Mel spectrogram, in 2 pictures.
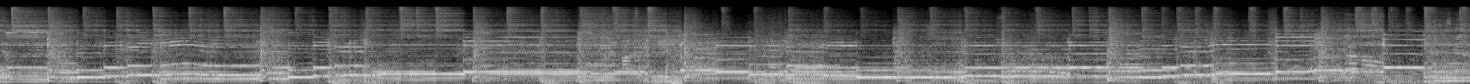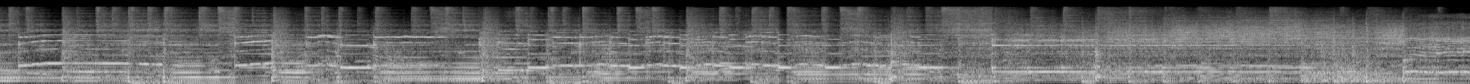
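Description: Live band playing electric guitars over a drum kit, with a lead line that glides and bends between notes.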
